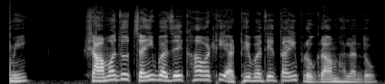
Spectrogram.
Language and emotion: Sindhi, neutral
